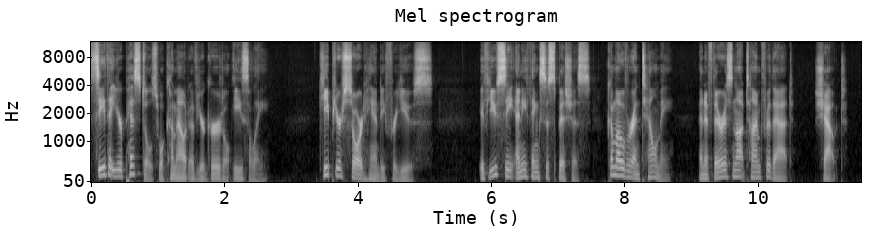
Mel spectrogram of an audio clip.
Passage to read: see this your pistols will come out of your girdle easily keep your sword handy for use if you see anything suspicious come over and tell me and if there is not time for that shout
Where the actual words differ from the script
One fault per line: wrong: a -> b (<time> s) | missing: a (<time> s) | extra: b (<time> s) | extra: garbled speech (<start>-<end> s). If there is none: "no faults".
wrong: this -> that (0.2 s)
